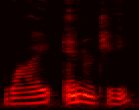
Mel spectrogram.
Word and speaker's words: YNergy: I'm an energy healer and reiki practitioner i also have a channel on youtube it's YNergy... that is spelled y - n as in nancy - e - r - g - y.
